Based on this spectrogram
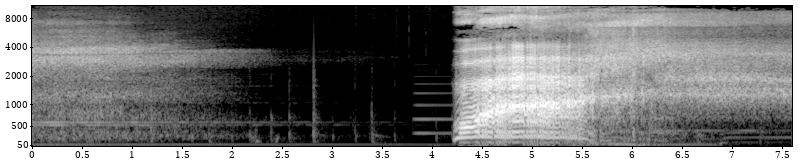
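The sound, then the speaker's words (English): A person imitates a lion's roar with the tongue stuck out as a breathing exercise: a soft inhale and a brief pause, then one loud, forceful, growling exhale that trails off into a breathy hiss. “So I want you to really roar like a lion, really stick that tongue out.”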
